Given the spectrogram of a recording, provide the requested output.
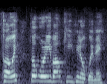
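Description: An actor playing an upbeat, cheesy personal trainer leading a class in a sitcom. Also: male voice, high voice, animated, a little fast, slight background noise. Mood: chirpy. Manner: chirpy, cheesy coach patter. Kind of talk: sitcom acting.

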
